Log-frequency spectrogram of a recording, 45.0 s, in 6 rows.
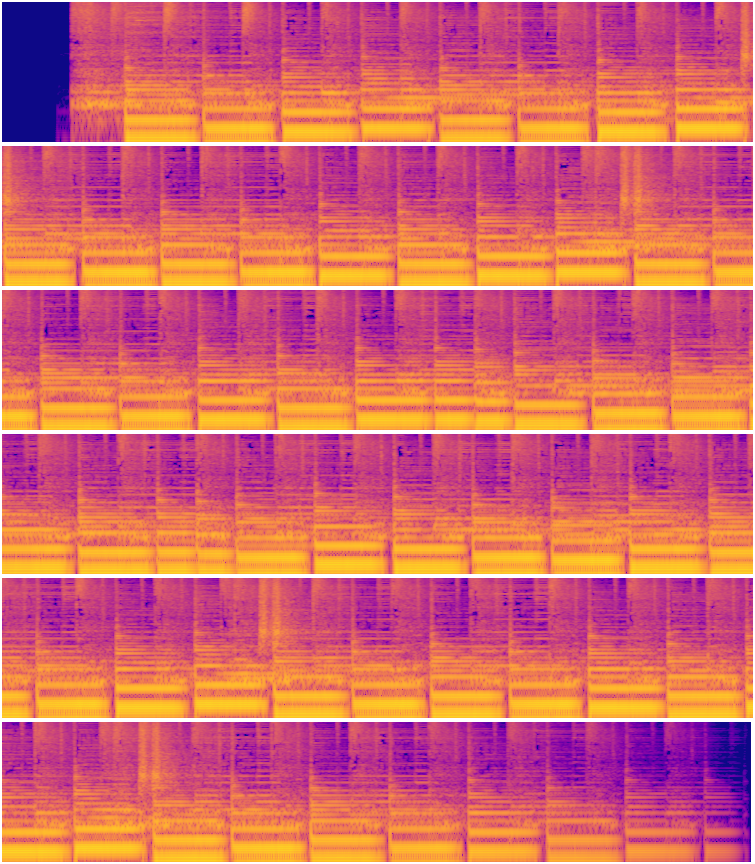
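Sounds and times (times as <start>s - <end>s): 
backing track in A without lead guitar: 0.7s - 44.5s.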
